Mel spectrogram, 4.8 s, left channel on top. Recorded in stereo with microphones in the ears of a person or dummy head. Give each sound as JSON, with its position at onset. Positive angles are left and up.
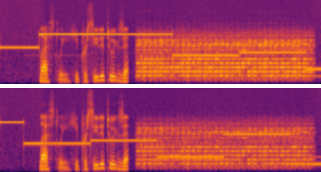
{"t": 0.6, "sound": "a man speaking", "side_deg": -20}
{"t": 2.0, "sound": "a violin", "side_deg": 10}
